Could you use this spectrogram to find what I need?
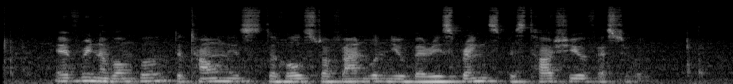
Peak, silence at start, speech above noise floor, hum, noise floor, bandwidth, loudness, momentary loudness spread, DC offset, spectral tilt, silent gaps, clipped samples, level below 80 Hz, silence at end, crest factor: -12 dBFS; 0.05 s; 21 dB; none; -48 dBFS; 16 kHz; -27 LUFS; 11 LU; under 0.1%; -5.5 dB/octave; none; under 0.1%; -50 dBFS; 0.25 s; 16 dB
